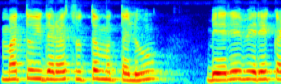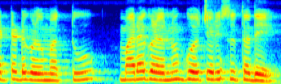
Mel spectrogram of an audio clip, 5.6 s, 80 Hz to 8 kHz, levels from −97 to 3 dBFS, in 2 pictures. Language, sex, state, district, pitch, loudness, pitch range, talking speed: Kannada, female, Karnataka, Bidar, 260 Hz, -15 LUFS, 240-270 Hz, 95 wpm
